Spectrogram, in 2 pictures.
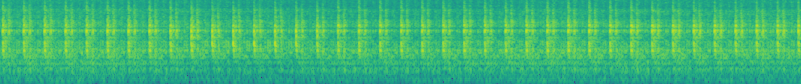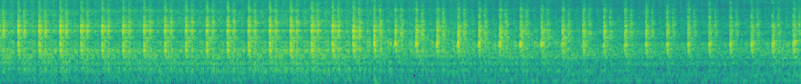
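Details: Daewoo Lanos engine at idle: crisp, very regular ticking about two per second throughout; hydraulic lifter (tappet) knock.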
